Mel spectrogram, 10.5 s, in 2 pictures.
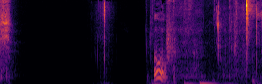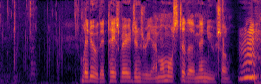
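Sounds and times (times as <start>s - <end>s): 
speech: 3.1s - 3.6s, 6.8s - 10.4s
biting a gingerbread-flavoured treat: 4.2s - 6.9s
moist chewing of a gingerbread-flavoured treat: 4.2s - 7.2s.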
